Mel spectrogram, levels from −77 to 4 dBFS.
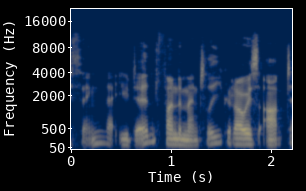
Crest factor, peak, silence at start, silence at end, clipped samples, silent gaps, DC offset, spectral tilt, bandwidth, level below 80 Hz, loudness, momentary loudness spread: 20 dB; -10 dBFS; 0 s; 0 s; under 0.1%; none; under 0.1%; -3 dB/octave; 12.5 kHz; -76 dBFS; -29 LUFS; 14 LU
